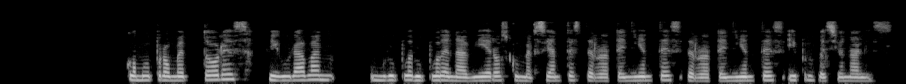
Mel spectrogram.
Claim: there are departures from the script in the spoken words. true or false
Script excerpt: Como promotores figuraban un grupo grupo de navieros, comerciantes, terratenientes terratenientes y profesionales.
false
